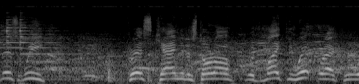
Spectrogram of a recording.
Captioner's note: bell ringing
